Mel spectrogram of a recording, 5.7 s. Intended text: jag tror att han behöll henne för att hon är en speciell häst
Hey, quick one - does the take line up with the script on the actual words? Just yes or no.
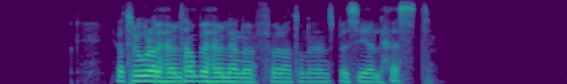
no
